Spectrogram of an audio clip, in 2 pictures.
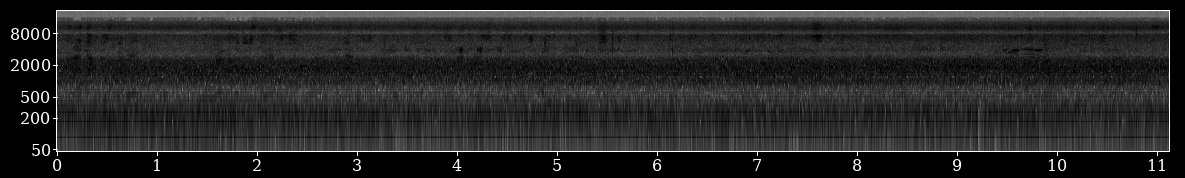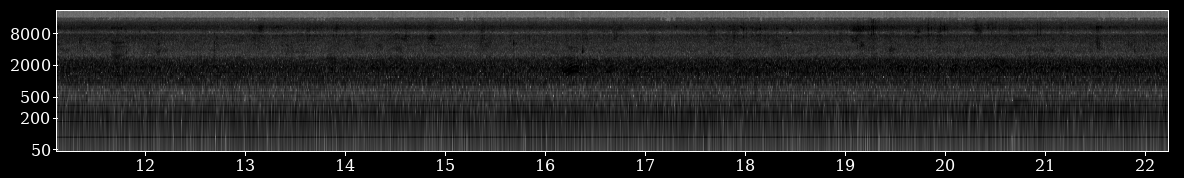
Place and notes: Av. de lEsplanade, Montréal, QC, Canada - Busy park on an evening
Park Jeanne Meance, Zoom MH-6 and Nw-410 Stereo XY
Québec, Canada, 24 August 2021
